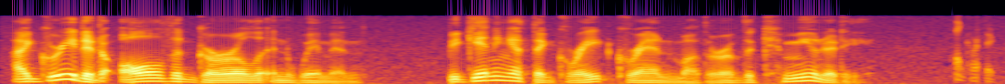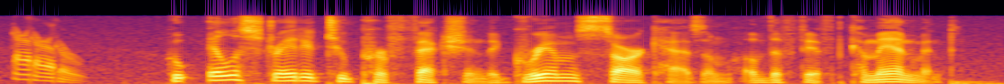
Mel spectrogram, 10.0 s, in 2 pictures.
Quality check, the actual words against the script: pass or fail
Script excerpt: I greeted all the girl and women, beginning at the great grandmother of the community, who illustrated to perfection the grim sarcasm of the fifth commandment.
pass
